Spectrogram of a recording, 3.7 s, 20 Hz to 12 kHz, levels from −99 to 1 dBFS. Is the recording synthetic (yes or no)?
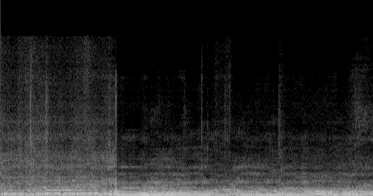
yes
